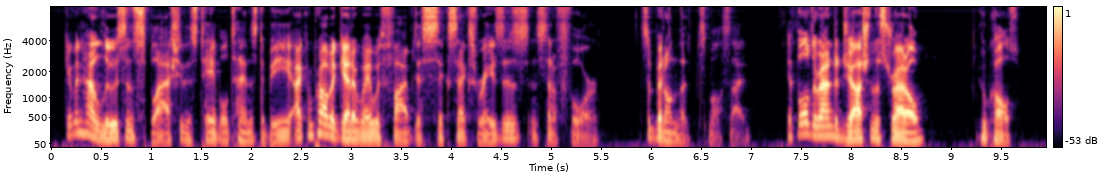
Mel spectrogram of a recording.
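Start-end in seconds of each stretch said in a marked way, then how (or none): 7.4-9.7 speaking with a mouth full of food. Narrating a poker hand while eating cheese, talking with mouth full. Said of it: "I'm eating cheese right now".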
